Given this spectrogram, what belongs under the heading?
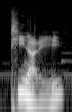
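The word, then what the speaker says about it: Tighnari: Da also, how do you pronounce Tinari? Is it like tinari?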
